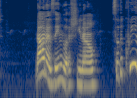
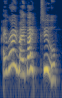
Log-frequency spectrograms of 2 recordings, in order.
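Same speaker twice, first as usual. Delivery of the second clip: ordinary delivery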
